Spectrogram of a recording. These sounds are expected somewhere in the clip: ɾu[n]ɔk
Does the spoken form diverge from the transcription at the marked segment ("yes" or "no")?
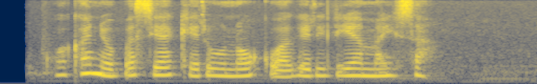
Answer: no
